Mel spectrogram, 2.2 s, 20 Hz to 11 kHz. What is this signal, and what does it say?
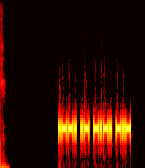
Morse code, heard as a keyed tone, about 52 wpm, 700 Hz. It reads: PACK
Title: Sentences from Top 1300 Words - New Word Drill Alt - 50wpm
